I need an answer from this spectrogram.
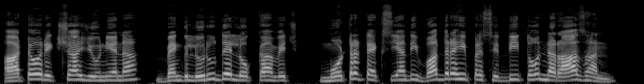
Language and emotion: Punjabi, angry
